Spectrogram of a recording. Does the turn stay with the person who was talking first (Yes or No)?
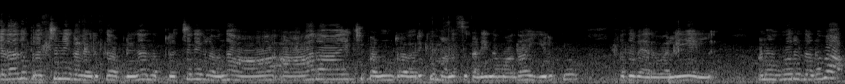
Yes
